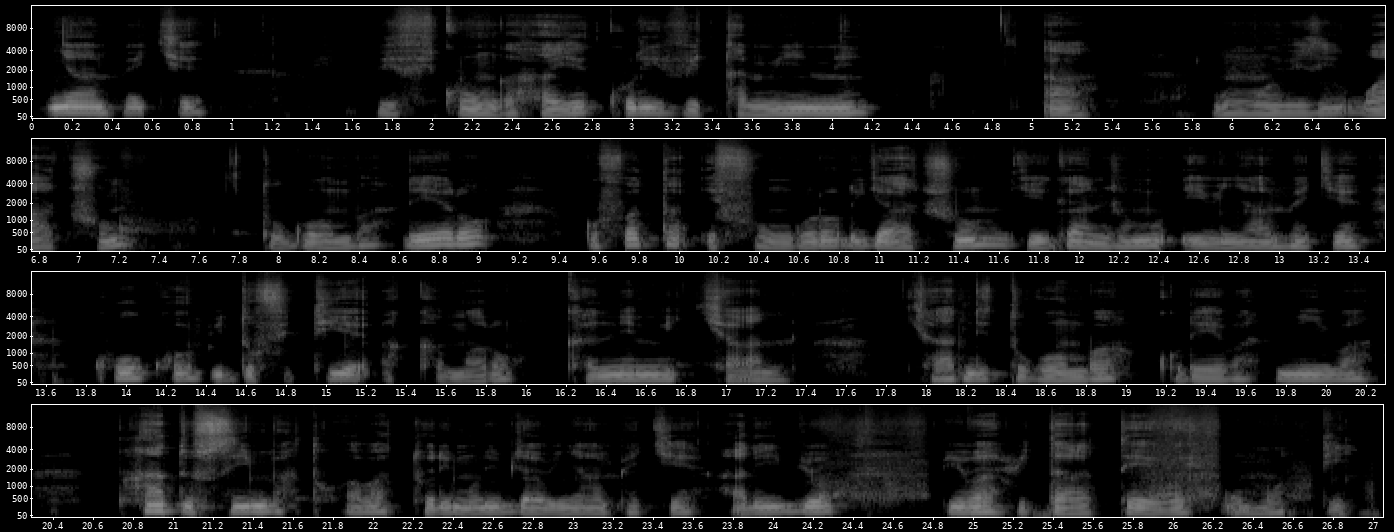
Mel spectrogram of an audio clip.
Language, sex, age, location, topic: Kinyarwanda, male, 25-35, Musanze, agriculture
